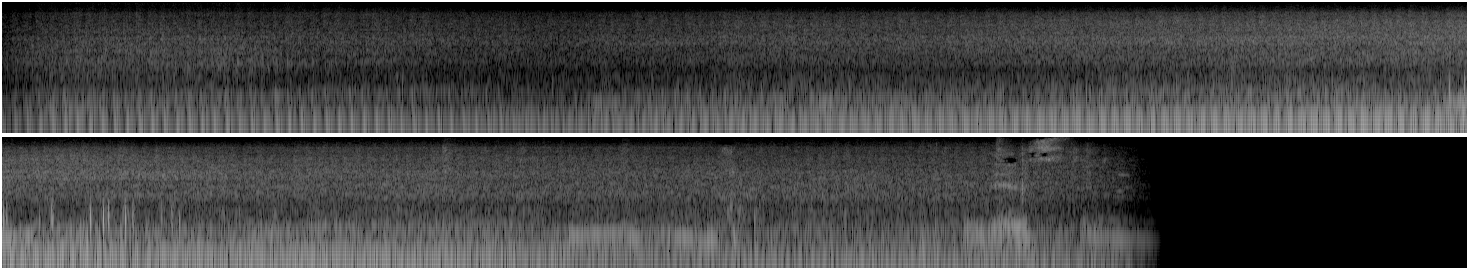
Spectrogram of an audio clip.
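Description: A steady low mechanical hum with a fast, even pulse and a hiss above it, growing louder towards the middle and cutting off suddenly near the end. Faint voices can be heard in the background around the middle.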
